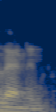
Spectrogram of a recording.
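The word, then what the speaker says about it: renin: है इसका नाम है रेनिन ठीक है तो रेनिन की स्पेलिंग में क्या है सिंगल एन है आर आर ई एन आई एन इट इज नॉट रेनिन इट इज रेनन ठीक है पक्का मुश्किल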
